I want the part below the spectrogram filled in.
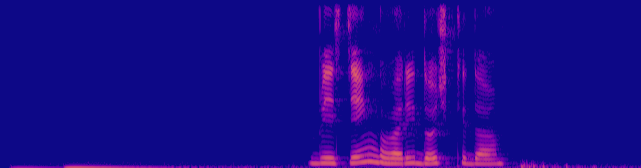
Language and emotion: Russian, neutral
